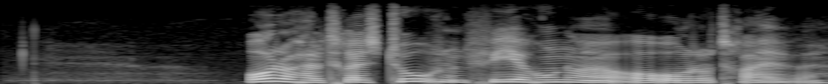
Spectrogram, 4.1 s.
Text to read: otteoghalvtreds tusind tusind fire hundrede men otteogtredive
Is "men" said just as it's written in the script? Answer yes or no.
no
